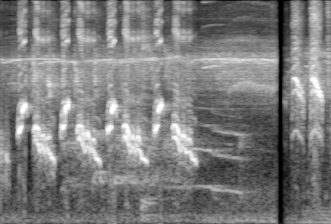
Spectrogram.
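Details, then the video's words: Morning song of a Bornean white-rumped shama: five similar phrases repeated about every third of a second, each a high note sliding down into a slurred whistle, then a faint drawn-out tone and a burst of sharp chips. "The Best Bird Singing In The Word || Murai Batu Borneo"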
